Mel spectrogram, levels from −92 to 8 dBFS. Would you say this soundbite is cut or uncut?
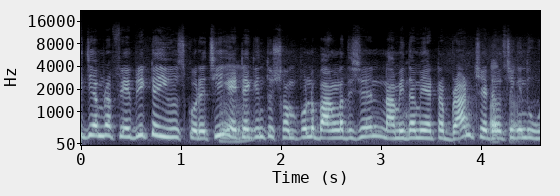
uncut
